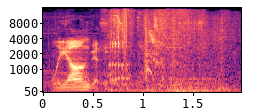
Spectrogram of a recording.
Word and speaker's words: Leongatha: You have to pronounce it like slightly wrong. Leongatha.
